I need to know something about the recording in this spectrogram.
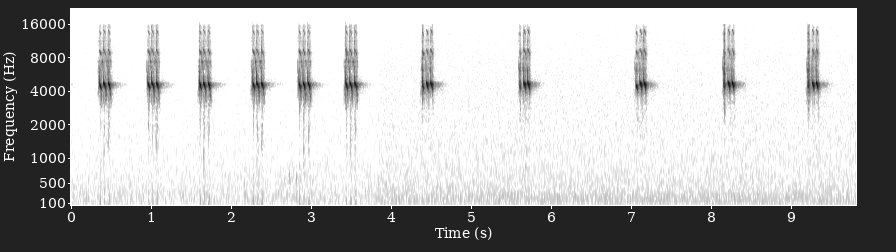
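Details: House cricket chirping in Seewiesen, Germany, on 4 January 2021: a quick run of evenly spaced high chirps about every 0.6 seconds, then slowing to chirps spaced over a second apart; quiet background.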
